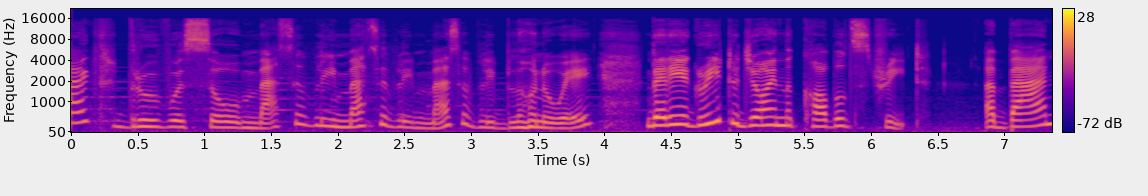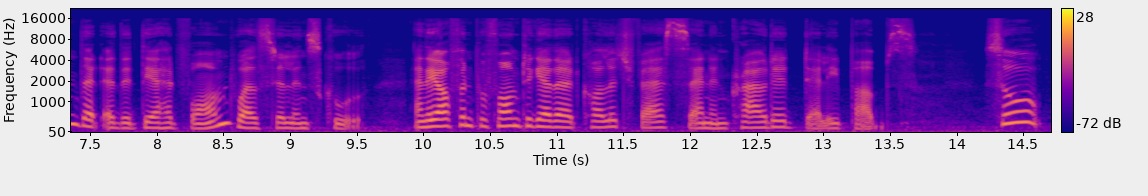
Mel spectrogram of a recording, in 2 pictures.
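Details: Adult female narrator; typical speech.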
